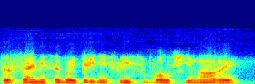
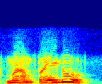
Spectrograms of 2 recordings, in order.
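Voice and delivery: put-on eager child asking; 10 semitones higher, 4 dB louder, slower than usual. Boy asks mother eagerly.

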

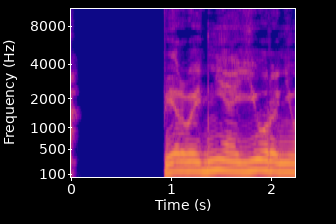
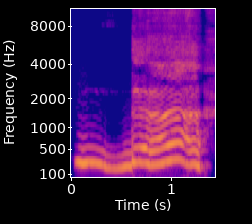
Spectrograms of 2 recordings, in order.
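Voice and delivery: wheezed; 12 semitones higher than usual. A narrator's reading. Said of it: "просипел распорядитель".

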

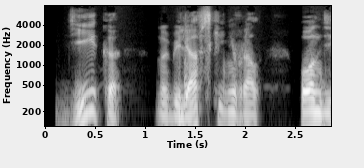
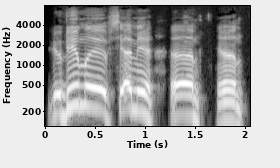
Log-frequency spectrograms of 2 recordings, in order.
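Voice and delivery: high, loud, drawn-out hesitation; pompous speaker stuck mid-phrase; faltering oratory; 9 semitones higher, 5 dB louder than usual. A narrator's reading. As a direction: stall grandly while hunting for words. Orator stuck for the next words.

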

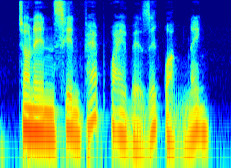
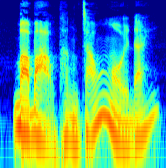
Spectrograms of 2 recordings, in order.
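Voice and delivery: ordinary delivery, nothing marked

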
